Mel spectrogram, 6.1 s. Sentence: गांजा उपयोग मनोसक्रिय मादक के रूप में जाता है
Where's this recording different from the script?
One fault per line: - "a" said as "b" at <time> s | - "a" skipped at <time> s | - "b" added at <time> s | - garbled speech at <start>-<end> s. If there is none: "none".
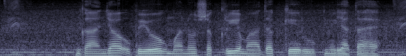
none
